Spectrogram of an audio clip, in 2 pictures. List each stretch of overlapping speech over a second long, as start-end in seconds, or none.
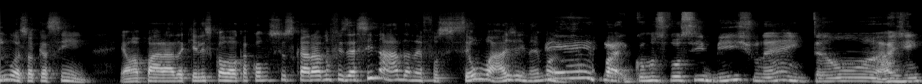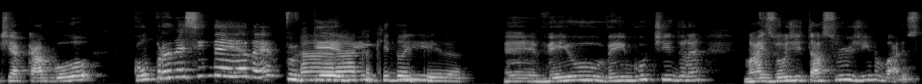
12.1-13.6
